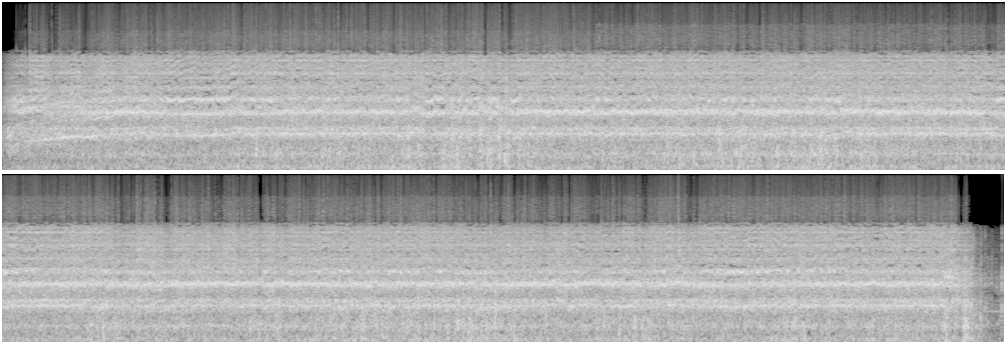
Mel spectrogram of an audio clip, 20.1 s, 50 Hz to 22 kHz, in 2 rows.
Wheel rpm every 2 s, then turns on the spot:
180, 220, 230, 230, 230, 230, 230, 220, 230, 190.
none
